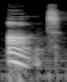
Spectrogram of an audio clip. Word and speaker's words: aren't: they aren't cheap so the difficult here is the pronunciation of are not which is Aunt okay art good so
